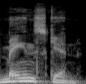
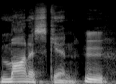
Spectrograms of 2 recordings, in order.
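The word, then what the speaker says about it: Måneskin: I texted him and I go, someone's probably already told you this, but it's pronounced, I spelled it, I said like monotone, but mono, and he goes, actually I didn't know that.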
